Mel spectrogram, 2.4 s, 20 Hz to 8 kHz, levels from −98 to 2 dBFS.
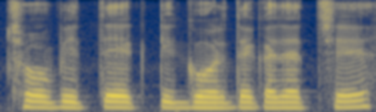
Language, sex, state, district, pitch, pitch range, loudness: Bengali, male, Tripura, Dhalai, 150 Hz, 145-155 Hz, -15 LUFS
